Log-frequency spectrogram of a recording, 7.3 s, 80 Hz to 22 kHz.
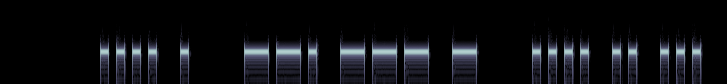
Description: Morse code, heard as a keyed tone, about 14 wpm, 700 Hz. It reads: HE GOT HIS
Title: Sentences from Top 1000 Words - Review Part 1 - 15wpm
